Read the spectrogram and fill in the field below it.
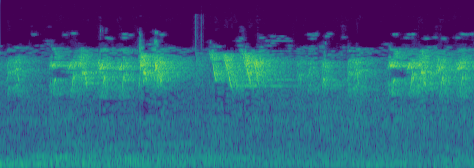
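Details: Javan bush lark, a keepers' favourite now scarce in the wild, pours out continuous high scratchy buzzing phrases over constant low rumbling noise.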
